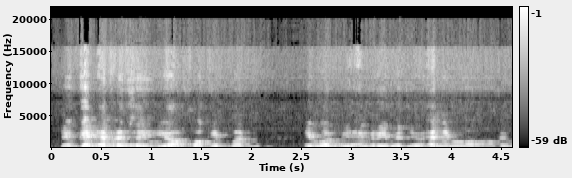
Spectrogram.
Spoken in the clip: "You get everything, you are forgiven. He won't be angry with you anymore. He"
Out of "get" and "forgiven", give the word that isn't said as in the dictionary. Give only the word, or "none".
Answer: forgiven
